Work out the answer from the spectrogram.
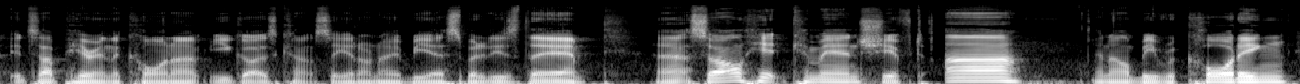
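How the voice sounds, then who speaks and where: Bassy man, relaxed tutorial voice. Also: smooth, no room sound. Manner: relaxed, rambling explanations. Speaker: YouTube gaming creator. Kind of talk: casual screen-recorded tutorial. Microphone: USB condenser mic on a boom arm.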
